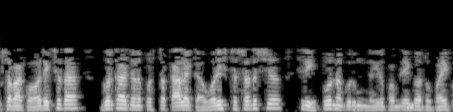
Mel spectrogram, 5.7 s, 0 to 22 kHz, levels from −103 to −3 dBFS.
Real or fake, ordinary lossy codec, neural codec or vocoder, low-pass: real; none; none; 3.6 kHz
